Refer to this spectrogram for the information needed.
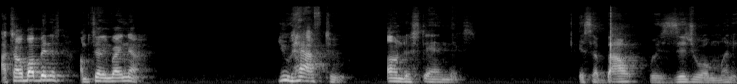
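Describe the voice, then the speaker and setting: Over a silent background in a very clean recording, a man speaks at a moderate pace in an animated, somewhat breathy voice with very wide pitch swings and long, frequent pauses. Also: medium pitch for a man. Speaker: podcast host teaching business credit. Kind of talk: livestream teaching talk.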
